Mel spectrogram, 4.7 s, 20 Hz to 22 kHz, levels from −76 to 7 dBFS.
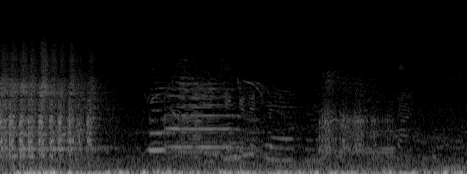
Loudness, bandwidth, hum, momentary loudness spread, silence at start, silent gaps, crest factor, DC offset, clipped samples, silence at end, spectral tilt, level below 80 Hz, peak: -41 LUFS; 9.8 kHz; none; 12 LU; 0 s; none; 16 dB; under 0.1%; under 0.1%; 0 s; -4.5 dB/octave; -38 dBFS; -18 dBFS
